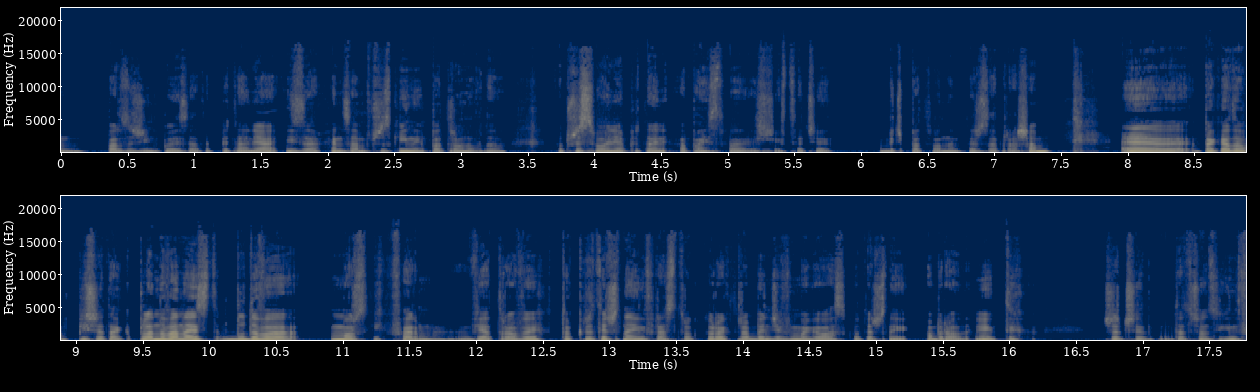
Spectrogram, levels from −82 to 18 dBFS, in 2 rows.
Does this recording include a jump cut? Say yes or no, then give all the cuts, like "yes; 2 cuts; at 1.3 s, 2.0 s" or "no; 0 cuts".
no; 0 cuts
